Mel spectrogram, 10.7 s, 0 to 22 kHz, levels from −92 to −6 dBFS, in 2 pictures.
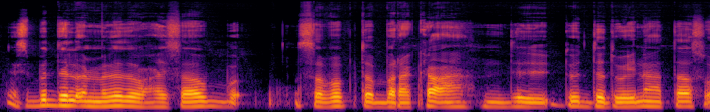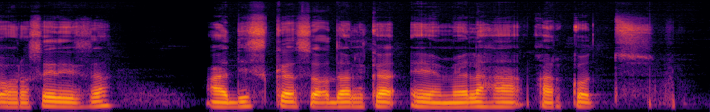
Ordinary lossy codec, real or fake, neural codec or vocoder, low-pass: none; real; none; none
